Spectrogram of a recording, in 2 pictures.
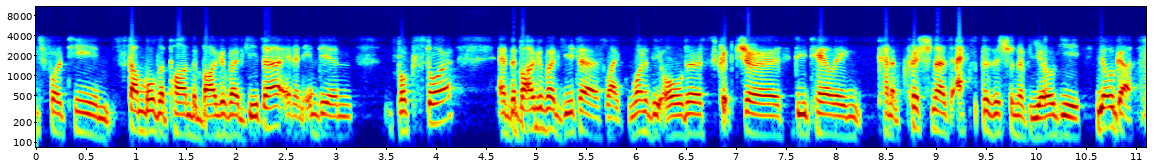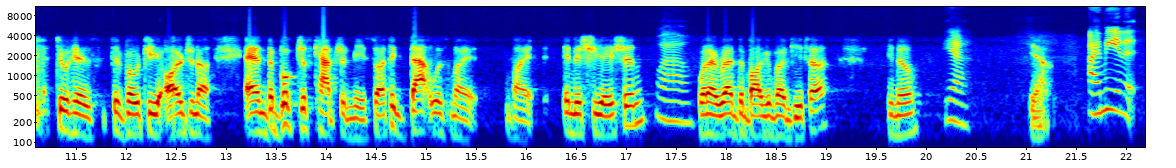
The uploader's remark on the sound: Over the phone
